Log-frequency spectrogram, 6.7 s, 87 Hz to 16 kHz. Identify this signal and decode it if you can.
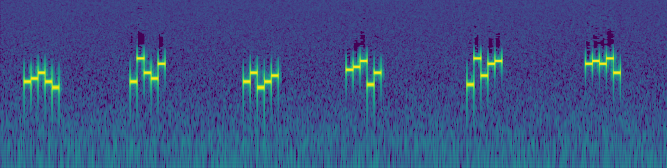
Five-tone selective call (ZVEI), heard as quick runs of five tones, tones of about 70 ms. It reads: 34631 33649 36135 78026 22590 90996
